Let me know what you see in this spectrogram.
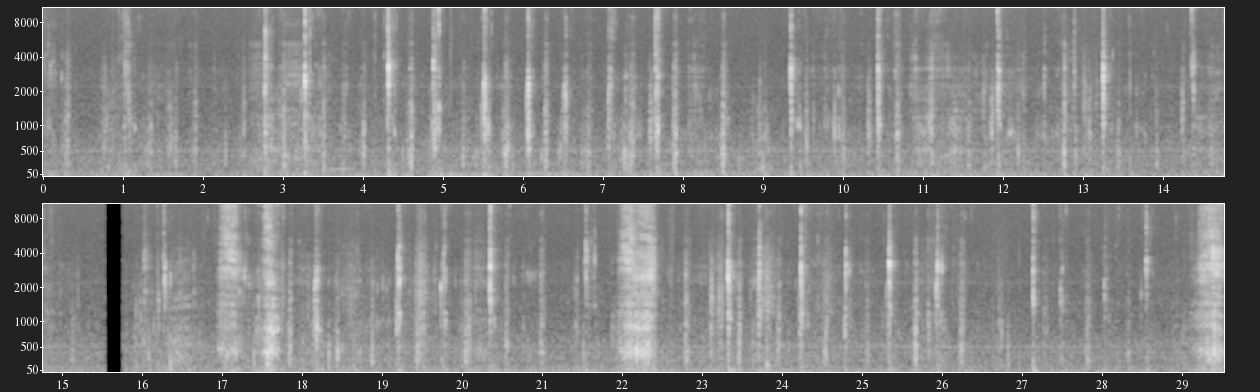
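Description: A person chewing and crunching food close to the microphone, with many small wet mouth clicks. The sound drops out completely for a moment about halfway through, and a few louder bursts come in the second half, the strongest about two-thirds of the way through.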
